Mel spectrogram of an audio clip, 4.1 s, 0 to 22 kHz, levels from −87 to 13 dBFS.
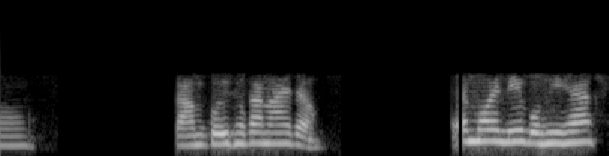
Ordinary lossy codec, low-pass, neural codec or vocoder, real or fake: none; 3.6 kHz; codec, 44.1 kHz, 7.8 kbps, DAC; fake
